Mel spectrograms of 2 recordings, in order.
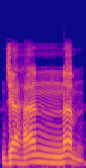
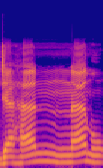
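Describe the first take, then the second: First: জাহান্নাম said ending on a closed m, no u; ending without the vowel. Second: জাহান্নামু with a short u sounded at the end; spelled with final vowel. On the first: Teacher correcting the stop at জাহান্নাম, final m closed. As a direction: close জাহান্নাম on a plain m sound. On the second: Teacher spelling জাহান্নামু before correcting the ending. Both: Shown as a demonstration. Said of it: "মিম পেশ মু আর উচ্চারণ হবে না".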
